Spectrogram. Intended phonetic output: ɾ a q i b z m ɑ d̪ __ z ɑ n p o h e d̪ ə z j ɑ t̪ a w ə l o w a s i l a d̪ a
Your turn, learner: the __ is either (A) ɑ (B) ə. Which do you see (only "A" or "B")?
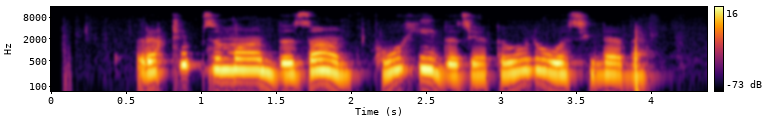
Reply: B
